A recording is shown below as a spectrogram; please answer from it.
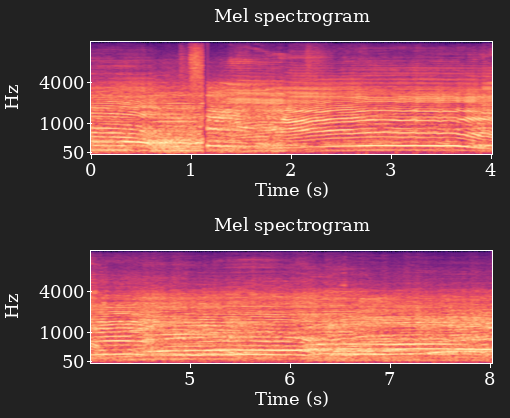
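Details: Cow moos, a deep drawn-out bellow that arches and drops off, then softer wavering moos, with a single sharp click near the start.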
